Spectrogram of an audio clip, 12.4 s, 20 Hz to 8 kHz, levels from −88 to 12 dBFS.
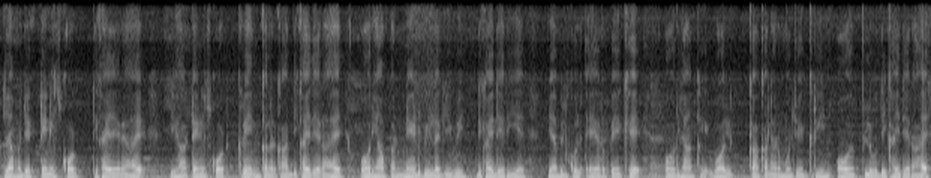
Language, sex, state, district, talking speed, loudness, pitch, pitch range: Hindi, male, Jharkhand, Jamtara, 230 wpm, -17 LUFS, 120 Hz, 120-125 Hz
